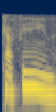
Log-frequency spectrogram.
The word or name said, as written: caffeine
